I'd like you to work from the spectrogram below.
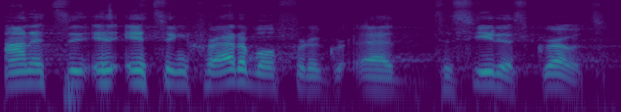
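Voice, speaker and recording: A fairly high-pitched man talks a little fast, his tone bright and forceful, giving an informal talk on software product design from a conference stage. His style is emphatic and conversational, with rhetorical questions and casual swearing. The large hall's echo leaves a long reverb on the recording.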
